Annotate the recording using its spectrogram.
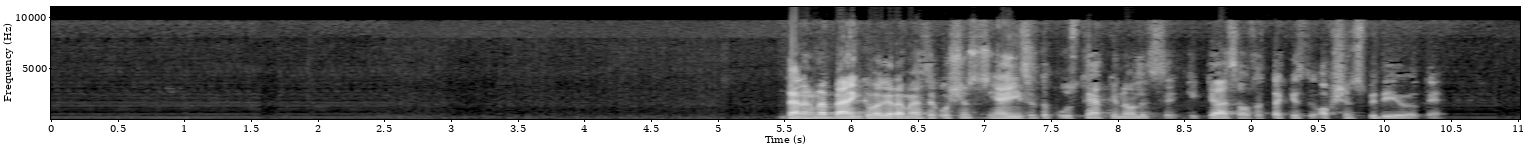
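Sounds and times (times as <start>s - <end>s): faint electrical mains hum: 0.0s - 11.0s.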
